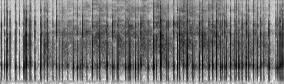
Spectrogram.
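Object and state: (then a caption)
Cardboard box tapped with fingernails. Fingernails tap and scratch the surface of a small, hollow white cardboard box held in both hands. The result is a rapid, irregular run of dry, sharp taps with a hollow mid-range tone, interspersed with faint scratchy rustling.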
